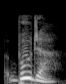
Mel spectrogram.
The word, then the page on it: bud: anglais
